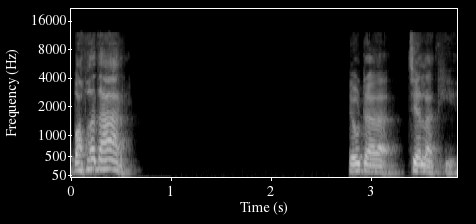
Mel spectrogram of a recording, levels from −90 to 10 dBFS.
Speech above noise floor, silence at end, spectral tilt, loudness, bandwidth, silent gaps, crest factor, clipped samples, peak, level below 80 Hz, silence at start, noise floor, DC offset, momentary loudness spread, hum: 67 dB; 0 s; -5.5 dB/octave; -21 LUFS; 12.5 kHz; none; 18 dB; under 0.1%; -6 dBFS; -66 dBFS; 0 s; -88 dBFS; under 0.1%; 12 LU; none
